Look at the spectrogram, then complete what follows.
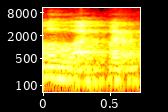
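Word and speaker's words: الله أكبر: Allah Allahu Akbar A-nya panjang, itu berarti kan nambah huruf ya. Nambah huruf maknanya berubah. Apa maknanya? Allah artinya apakah Allah? Itu berarti nanya, bertanya. Jadi kalau Allahu Akbar, apakah Allah Maha Besar? Tanya teman. Allahu Akbar, malah tanya. Jadi itu termasuk kesalahan fatal. Ya, hati-hati. Sama juga akbarnya A-nya jangan dipanjangkan.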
